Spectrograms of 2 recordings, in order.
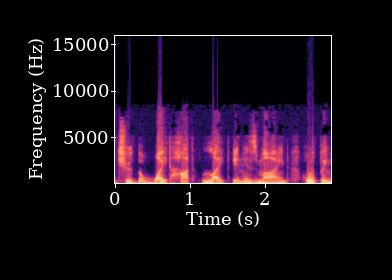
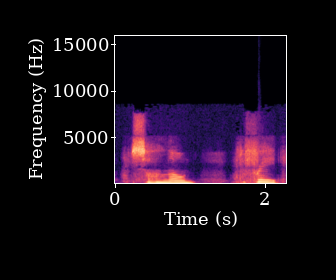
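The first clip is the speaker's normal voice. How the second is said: sobbing. Acted. Kaelin sobbing, lost in visions.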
